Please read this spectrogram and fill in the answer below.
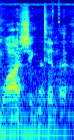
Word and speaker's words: Washington: It's like people who say Washington. There's no R in Washington.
